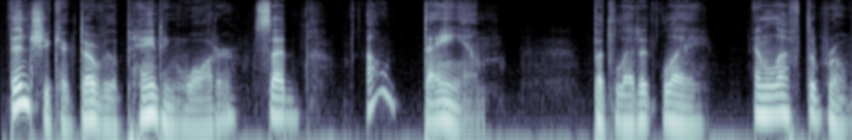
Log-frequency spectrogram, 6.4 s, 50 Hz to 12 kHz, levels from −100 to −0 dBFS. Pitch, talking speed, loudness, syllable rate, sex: 115 Hz, 150 wpm, -22 LUFS, 5.0 syllables/s, male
